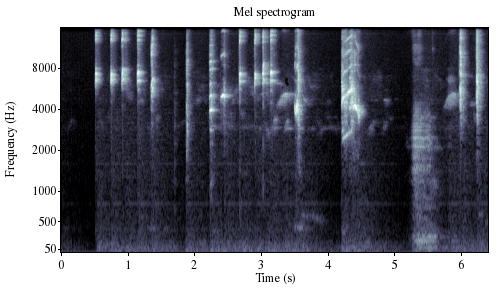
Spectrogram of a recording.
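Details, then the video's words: Konin (Van Hasselt's sunbird) singing a varied song: a brisk run of high, sharp, evenly spaced chips, then a louder buzzy trill and a few scattered high notes with a soft low rustle. "Variasi kicau burung Konin"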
